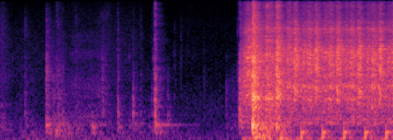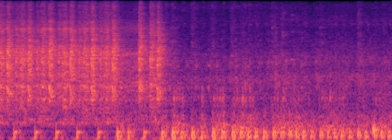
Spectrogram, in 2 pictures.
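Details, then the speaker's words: Abandoned go-kart engine on fresh fuel, after adjusting the idle speed and mixture screws: a few quiet knocks, then it fires at once and settles into a steady, even putter. Normal idle. "Nope. Runs good."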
